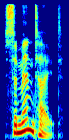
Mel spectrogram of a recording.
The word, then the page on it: cementite: British English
